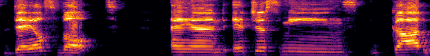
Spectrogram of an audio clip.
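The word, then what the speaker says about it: Deus vult: see uh is Latin I believe it's pronounced d Vault and it just means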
